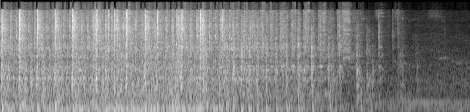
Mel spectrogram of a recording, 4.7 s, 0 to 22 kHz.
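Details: 1916–1918 Maytag 1/2 hp single-cylinder engine, first start in years after flooding, with the air mixture being adjusted: fast, fairly even sharp popping near three beats a second, fading as it slows; firing normally.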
